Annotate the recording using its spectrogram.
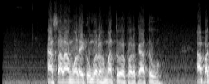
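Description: A man speaks loudly and with animation, close to the microphone.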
